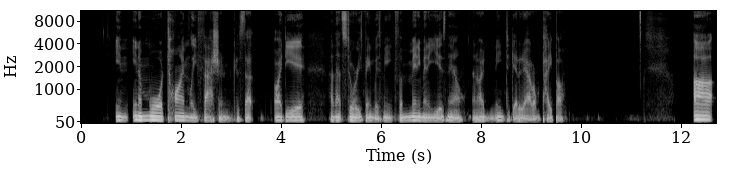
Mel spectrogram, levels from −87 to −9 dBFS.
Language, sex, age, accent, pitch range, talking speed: English, male, 20-39, Australian, 90-115 Hz, 145 wpm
